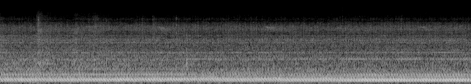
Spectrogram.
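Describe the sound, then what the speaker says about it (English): A generator runs steadily beside a storm channel, powering two sump pumps, its engine drone loud and continuous with a low hum throughout. "There's the generator with the two sump pumps."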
